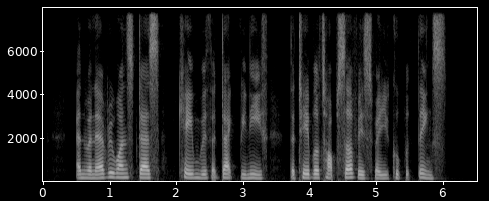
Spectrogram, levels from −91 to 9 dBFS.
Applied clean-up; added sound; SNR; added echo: neural mask model DeepFilterNet 3.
